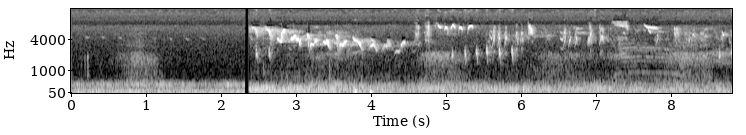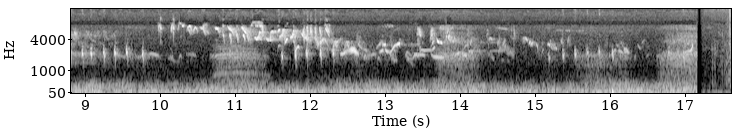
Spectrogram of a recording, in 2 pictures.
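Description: Several small birds chirping and singing, with calls overlapping, over a steady low rumble.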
